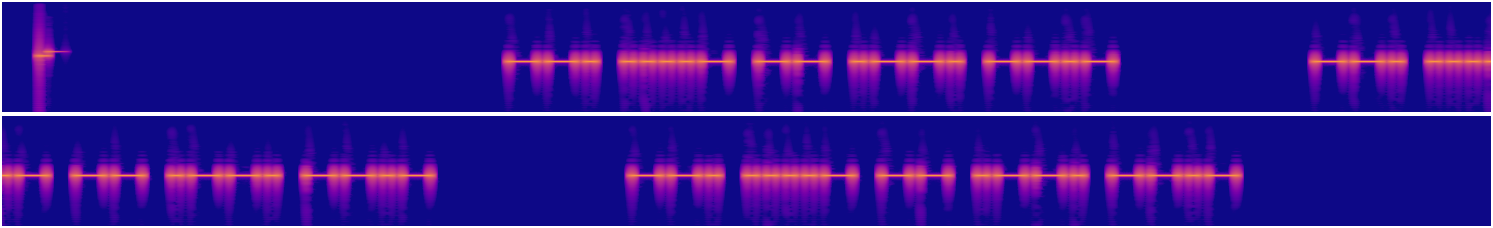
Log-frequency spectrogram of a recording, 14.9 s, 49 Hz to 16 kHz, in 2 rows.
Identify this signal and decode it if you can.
Morse code, heard as a keyed tone, about 25 wpm, 700 Hz. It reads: G4MPQ G4MPQ G4MPQ
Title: DXCC-100 Call Signs - 5 Characters - Repeated 3x - 25wpm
